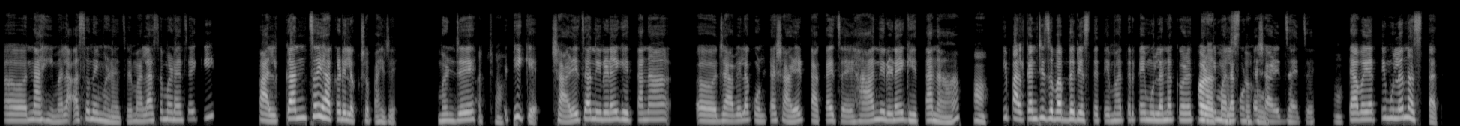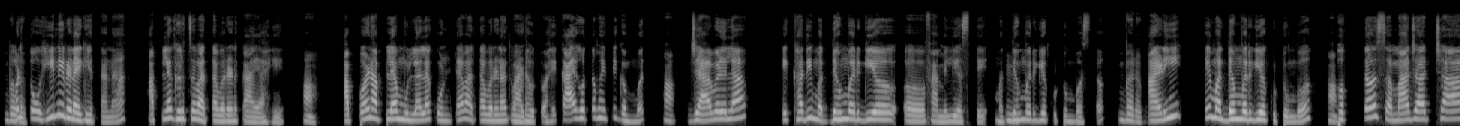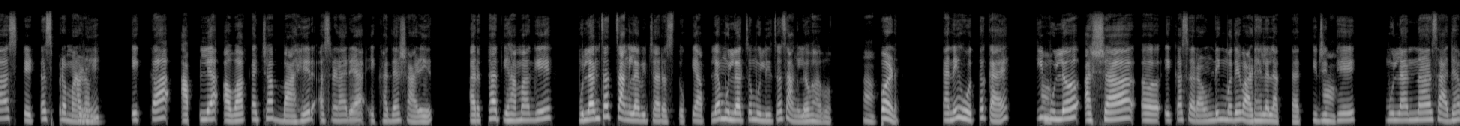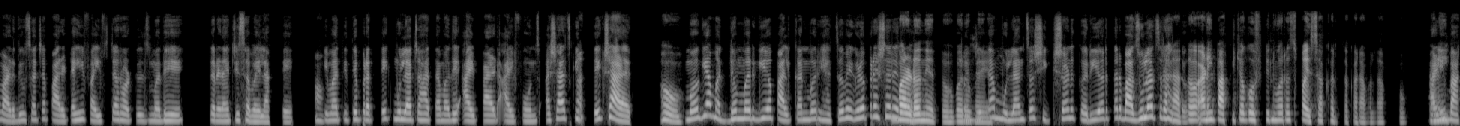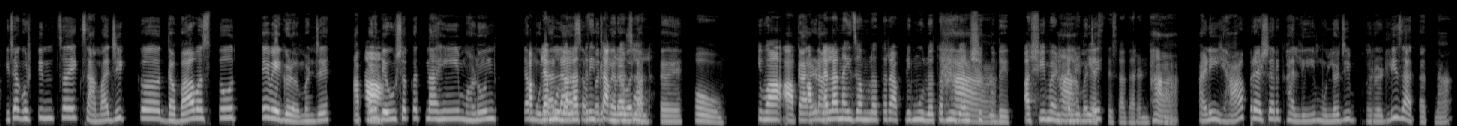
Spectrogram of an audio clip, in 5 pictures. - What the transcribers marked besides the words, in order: other noise; in English: "स्टेटसप्रमाणे"; unintelligible speech; in English: "सराउंडिंगमध्ये"; in English: "बर्डन"; other background noise; in English: "सफर"; drawn out: "हां"
- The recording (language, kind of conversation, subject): Marathi, podcast, पालकांच्या करिअरविषयक अपेक्षा मुलांच्या करिअर निवडीवर कसा परिणाम करतात?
